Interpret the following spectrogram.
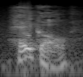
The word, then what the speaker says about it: Jaco: It's actually pronounced Jaco, as if it was like Jalisco, and with the silent or the H sounding J, right?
